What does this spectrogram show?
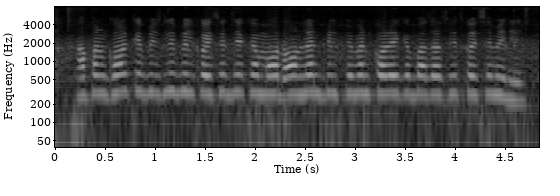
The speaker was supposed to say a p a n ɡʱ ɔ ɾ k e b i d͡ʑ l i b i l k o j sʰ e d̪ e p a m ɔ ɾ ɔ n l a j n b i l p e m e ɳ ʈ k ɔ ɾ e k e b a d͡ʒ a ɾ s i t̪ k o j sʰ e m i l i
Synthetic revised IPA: a p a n ɡʱ ɔ ɾ k e b i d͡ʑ l i b i l k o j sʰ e d̪ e k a m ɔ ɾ ɔ n l a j n b i l p e m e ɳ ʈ k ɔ ɾ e k e b a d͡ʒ a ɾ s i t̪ k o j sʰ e m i l i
